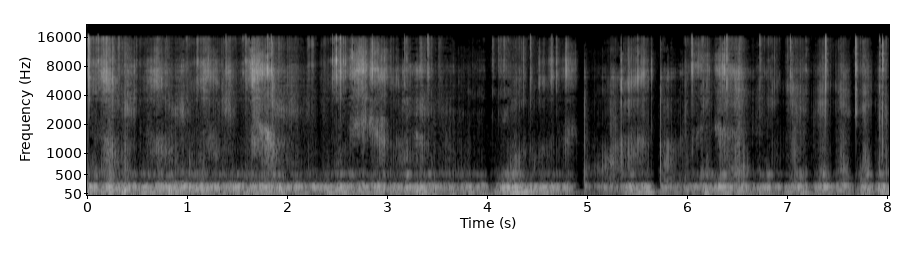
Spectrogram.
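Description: Two thin wooden sticks scratch both sides of the woven steel mesh grille on the hollow dome of a Blue Yeti microphone. The result is a dense, continuous scratching and rubbing with a heavy, boomy low rumble and faint bright rasp on top. The sound dips briefly near the five-second mark before the scraping picks up again.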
